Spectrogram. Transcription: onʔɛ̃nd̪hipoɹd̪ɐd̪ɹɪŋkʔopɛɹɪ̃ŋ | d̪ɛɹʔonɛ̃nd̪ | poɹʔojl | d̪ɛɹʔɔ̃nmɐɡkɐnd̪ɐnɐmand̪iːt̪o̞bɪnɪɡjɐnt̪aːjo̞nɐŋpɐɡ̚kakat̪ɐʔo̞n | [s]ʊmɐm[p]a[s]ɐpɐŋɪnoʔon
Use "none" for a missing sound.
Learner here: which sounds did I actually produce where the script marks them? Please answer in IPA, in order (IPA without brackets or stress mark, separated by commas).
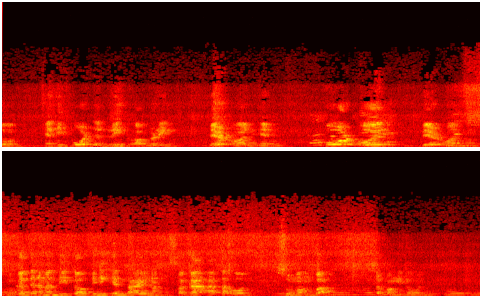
s, b, s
